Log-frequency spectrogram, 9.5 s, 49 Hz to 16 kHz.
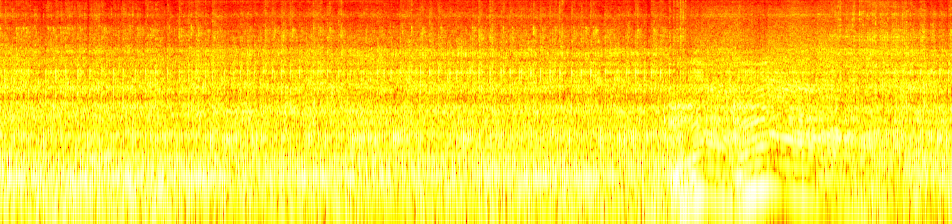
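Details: Poulan Pro PP258TP 25cc two-stroke pole saw from an estate sale, long unused, first run after fuel was drizzled into the cylinder. A steady, high, even buzz with no misses or surging. It runs cleanly and still needs fine-tuning.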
